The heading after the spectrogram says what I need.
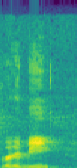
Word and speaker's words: RWBY: a fantasy Universe where um it's RWBY is pronounced Ruby and the it's all about this um these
